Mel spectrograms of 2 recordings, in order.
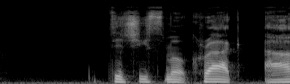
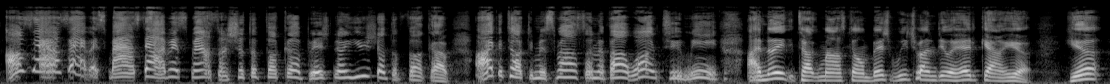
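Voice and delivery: much higher, mocking squabble; bickering inmates; 9 semitones higher, faster than usual. Inmates trading insults during the head count, high mock squabble. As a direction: sass each other in a high put-on voice.

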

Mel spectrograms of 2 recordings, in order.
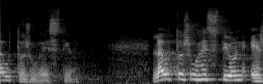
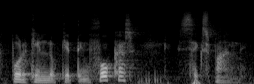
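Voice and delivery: dropped low and soft, almost breathed; a low, hushed close to the point; low hushed punchline; 8 semitones lower, 7 dB quieter than usual. Real, not acted. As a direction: let the maxim sink in quietly. Repeats the maxim as punchline.

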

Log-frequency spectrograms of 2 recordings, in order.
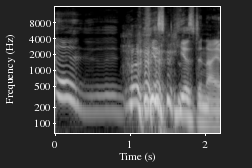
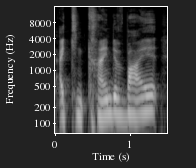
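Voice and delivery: ordinary delivery

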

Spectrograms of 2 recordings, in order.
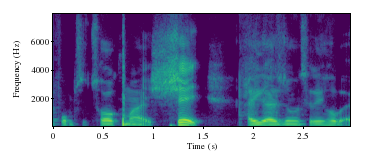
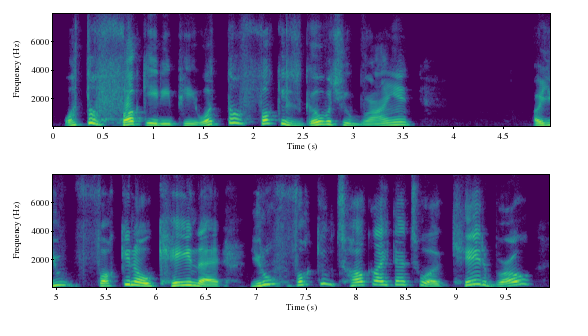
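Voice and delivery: angry disbelief; 7 semitones higher than usual. Real, not acted. Vlogger berating a disgraced YouTuber, angrily. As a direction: confront him like he is in the room.

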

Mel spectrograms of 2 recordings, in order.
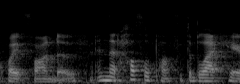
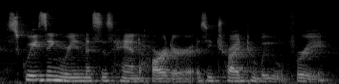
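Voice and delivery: ordinary delivery, nothing marked

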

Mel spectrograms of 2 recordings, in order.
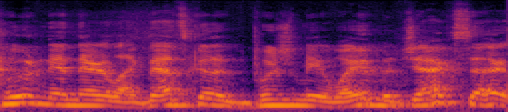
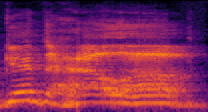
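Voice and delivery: higher, louder bossy order; bossy shout; 8 semitones higher, 4 dB louder than usual. Retold or imitated. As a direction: bark it at him like a bossy manager. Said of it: "She'd be, like, just bossing him around".

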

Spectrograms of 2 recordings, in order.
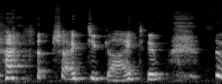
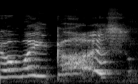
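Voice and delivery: squealing; 10 semitones higher, slower than usual. Real, not acted. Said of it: "I'm just screaming".

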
